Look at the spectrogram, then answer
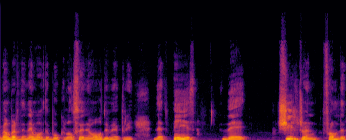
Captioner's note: french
